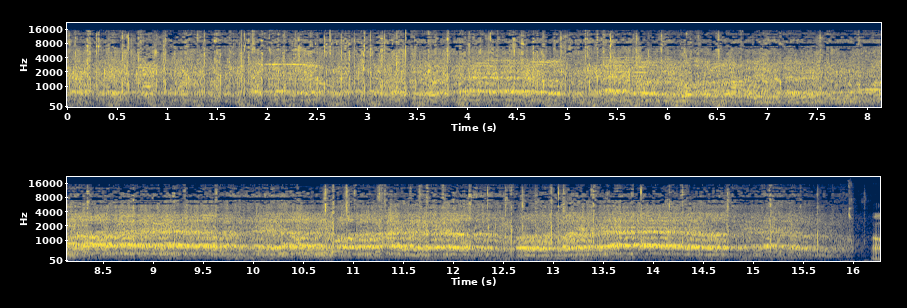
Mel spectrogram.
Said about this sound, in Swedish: De är, eh, Ryan Reynolds i alla fall har ju fått eh, fina ramsor från Rexham-fansen. Vi kan ju lyssna.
